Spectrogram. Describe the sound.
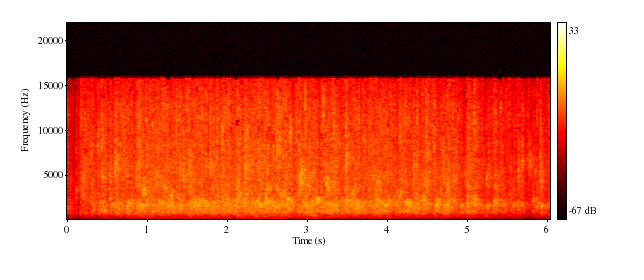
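Audience applause welcomes a speaker at a lecture at the Virginia Museum of History and Culture: dense, even clapping from many hands, loud and sustained for the whole stretch without a break.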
